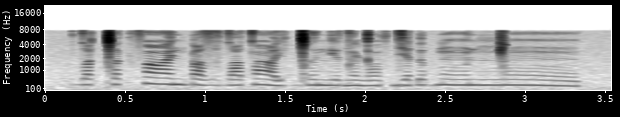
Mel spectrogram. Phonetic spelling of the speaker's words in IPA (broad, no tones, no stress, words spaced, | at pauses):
dˤuǀək sˤɛ̃ːnʲ ɠəːzˤɛ̤dəːtˤɛ̃i̯ jɛ̤ɡ͡ǀəː nʲəːdə̃ ɖũːsˤdʲɛɗəɓũːnʲ ŋ͡ǀũː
